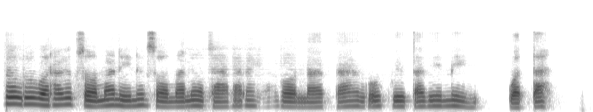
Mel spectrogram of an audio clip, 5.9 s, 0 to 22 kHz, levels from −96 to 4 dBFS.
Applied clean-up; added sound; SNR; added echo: neural mask model DeepFilterNet 3.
